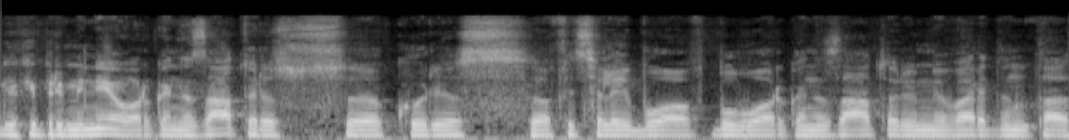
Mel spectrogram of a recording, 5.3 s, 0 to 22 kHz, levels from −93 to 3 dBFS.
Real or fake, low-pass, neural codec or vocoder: real; 14.4 kHz; none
